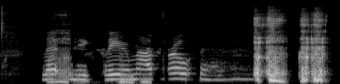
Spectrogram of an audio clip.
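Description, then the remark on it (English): A man clears his throat: a few strained, voiced grunts followed by two harsh, raspy bursts near the end, with no other sounds around. “Let me clear my throat.”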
